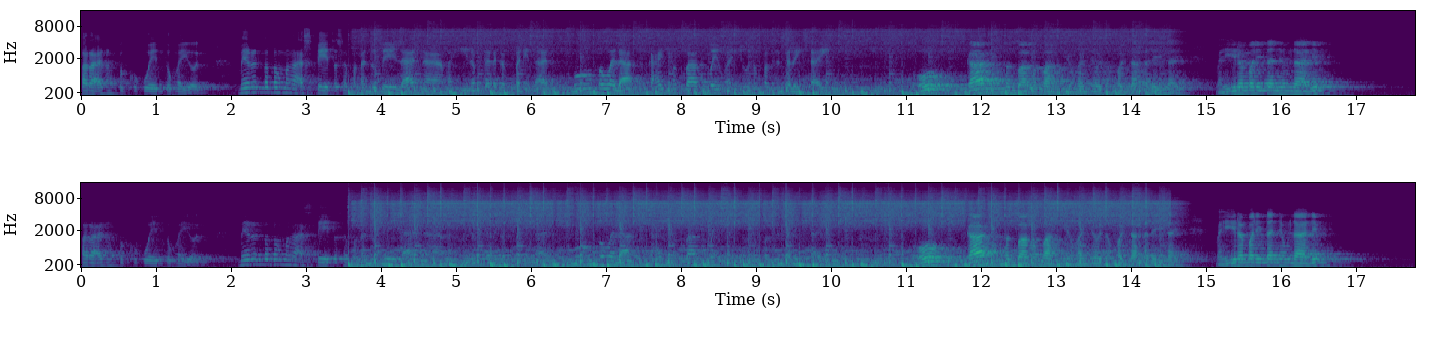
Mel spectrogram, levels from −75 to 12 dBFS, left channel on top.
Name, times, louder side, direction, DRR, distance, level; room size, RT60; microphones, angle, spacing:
voice 1, 0.0-10.0, left 3 dB, 90° left, 8 dB, 0.9 m, -43 dB
sound 1, 3.6-14.7, right 6 dB, 55° right, 0.4 m, -35 dB
voice 2, 11.1-11.5 11.8-16.5, right 2 dB, 40° right, 6 dB, 1.2 m, -34 dB
10.5 x 9.0 x 6.1 m, 1.4 s
head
